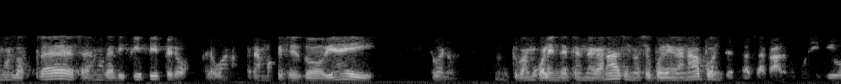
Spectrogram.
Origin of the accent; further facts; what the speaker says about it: Berja, Andalusia, Spain; Estamos hablando de Berja. Estuve en categoría infantil y en cadete me fui a un pueblo que hay cerca también, que es Ejido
